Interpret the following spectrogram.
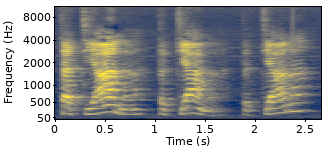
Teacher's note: and so the stress is on the ya, right? This letter, this sound.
